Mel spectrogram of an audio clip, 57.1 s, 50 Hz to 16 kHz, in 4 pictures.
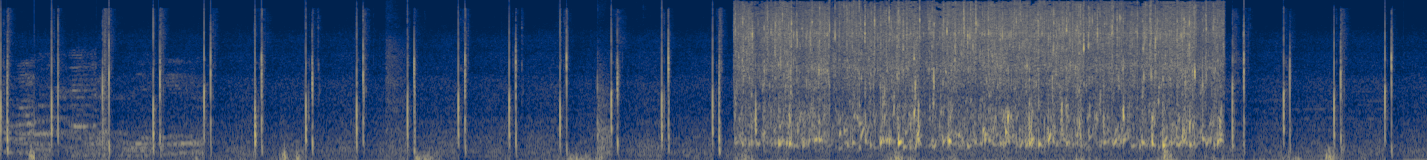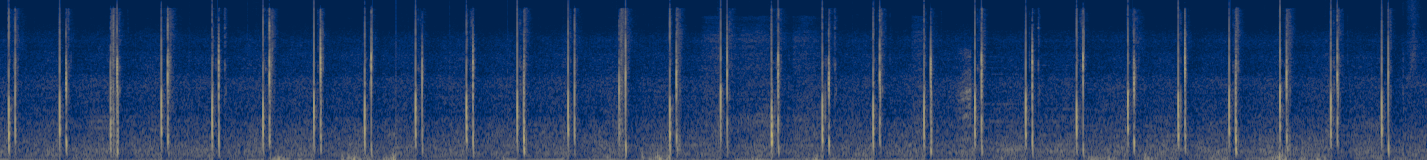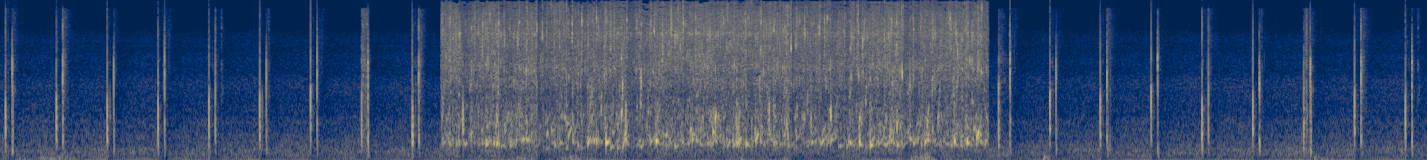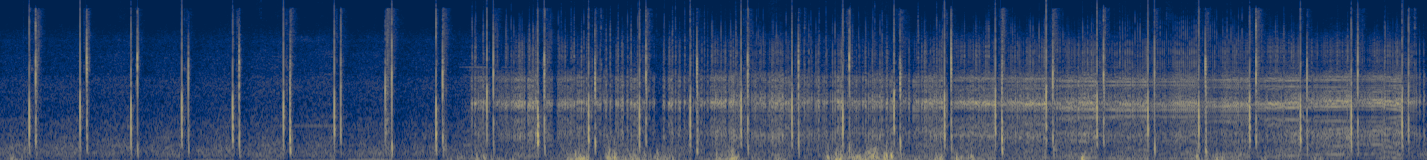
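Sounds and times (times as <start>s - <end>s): water pouring onto sand: 7.3s - 12.3s, 33.0s - 38.4s.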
